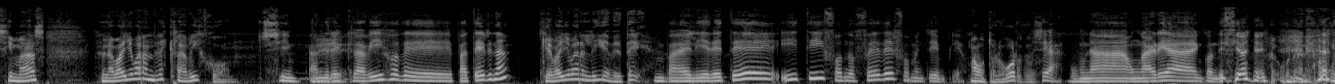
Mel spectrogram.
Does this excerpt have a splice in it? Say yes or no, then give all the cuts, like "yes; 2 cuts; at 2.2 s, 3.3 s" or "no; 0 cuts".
no; 0 cuts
